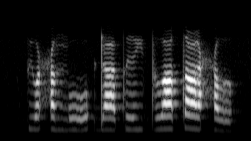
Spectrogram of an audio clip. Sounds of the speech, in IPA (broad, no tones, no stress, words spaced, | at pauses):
pʲoħəŋo | ɖat̪ejdɤ tˤiħɤ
